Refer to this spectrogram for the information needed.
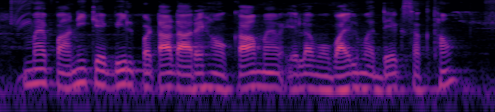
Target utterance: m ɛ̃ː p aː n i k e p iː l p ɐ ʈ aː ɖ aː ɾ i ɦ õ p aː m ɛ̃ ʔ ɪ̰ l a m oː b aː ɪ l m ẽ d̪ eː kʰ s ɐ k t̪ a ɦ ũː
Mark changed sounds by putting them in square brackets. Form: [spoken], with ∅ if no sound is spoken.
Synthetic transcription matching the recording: m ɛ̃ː p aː n i k e [b] iː l p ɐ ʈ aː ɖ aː ɾ [e] ɦ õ [k] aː m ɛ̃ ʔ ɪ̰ l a m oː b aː ɪ l m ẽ d̪ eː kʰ s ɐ k t̪ a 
